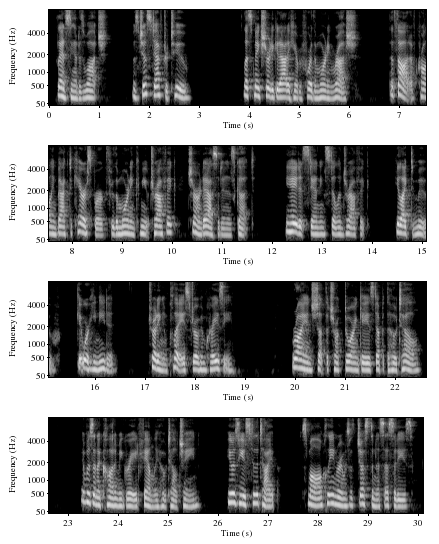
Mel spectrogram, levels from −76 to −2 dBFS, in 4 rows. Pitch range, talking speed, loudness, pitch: 165-195 Hz, 180 wpm, -19 LUFS, 180 Hz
